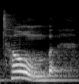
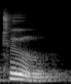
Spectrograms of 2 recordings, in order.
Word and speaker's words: tomb: It's often wrongly pronounced as tomb, but the B is silent and the O is pronounced with an oo sound. So, tomb.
